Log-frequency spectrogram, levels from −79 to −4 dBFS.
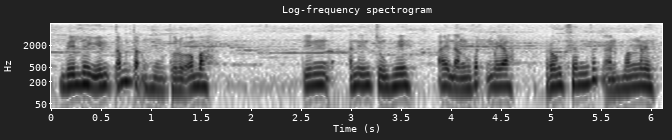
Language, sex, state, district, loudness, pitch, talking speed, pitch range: Mizo, male, Mizoram, Aizawl, -18 LUFS, 150 Hz, 245 wpm, 145-160 Hz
